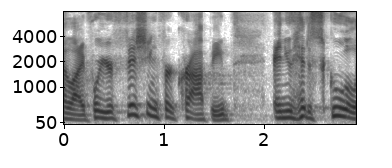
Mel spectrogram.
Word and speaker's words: crappie: is when we're fishing in northern minnesota for crappies at our family cabin i love to fish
